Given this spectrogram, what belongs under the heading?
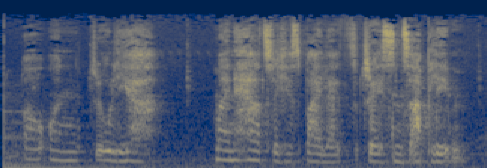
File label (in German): Oberklassefrau, Stimmproben; Revolution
